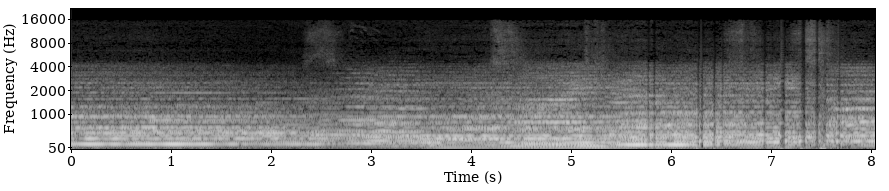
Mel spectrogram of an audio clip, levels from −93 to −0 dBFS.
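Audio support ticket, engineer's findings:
Short concealed packet loss, 5.75 to 5.79 s and again 5.81 to 5.86 s: two quick smears, each about 20 ms patched over. Jitter buffer/network side; the receiver's concealment stretched the last bit of sound across the holes, then blended back.

Repeated packet loss (robotic sound), 6.26 to 6.54 s and 6.92 to 7.71 s: choppy stretches, with about 29% of each span filled in, longest hole about 59 ms. Same path: losses kept recurring, each new hole following soon after the last one was patched.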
